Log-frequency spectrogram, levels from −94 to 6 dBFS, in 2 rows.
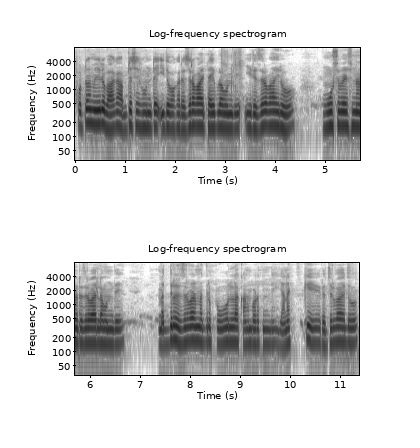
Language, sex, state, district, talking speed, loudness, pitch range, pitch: Telugu, male, Karnataka, Gulbarga, 145 wpm, -17 LUFS, 155-170 Hz, 160 Hz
